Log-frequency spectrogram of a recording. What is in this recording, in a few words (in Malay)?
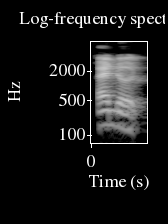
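"kadut", Malay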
